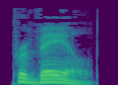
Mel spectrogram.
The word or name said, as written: prevailed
